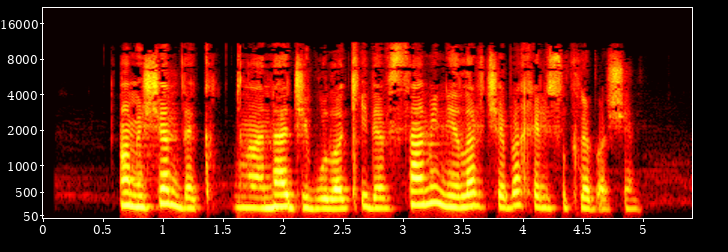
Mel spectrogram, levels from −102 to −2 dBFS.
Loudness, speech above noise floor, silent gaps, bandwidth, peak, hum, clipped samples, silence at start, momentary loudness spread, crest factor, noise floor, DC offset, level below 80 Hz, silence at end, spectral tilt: -18 LUFS; 45 dB; none; 11.5 kHz; -2 dBFS; none; under 0.1%; 0.65 s; 9 LU; 18 dB; -63 dBFS; under 0.1%; -70 dBFS; 0.45 s; -4 dB/octave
